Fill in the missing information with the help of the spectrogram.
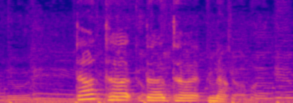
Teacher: ತ ಥ ದ ಧ ನ ಇವನ್ನು ಹೇಳುವಾಗ ನಾಲಿಗೆ ಹಲ್ಲಿಗೆ ತಾಕುತ್ತೆ. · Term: ದಂತವ್ಯ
